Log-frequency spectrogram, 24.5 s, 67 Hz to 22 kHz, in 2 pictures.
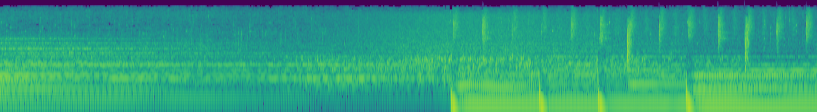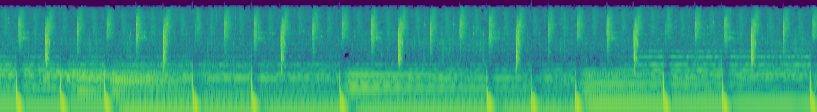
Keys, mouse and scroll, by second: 1.0-1.8 middle drag, 1.8 click, 2.2 x, 2.8 shift+a, 6.0-6.5 scroll up 2, 6.5-7.7 alt+right drag, 7.7-8.2 scroll up 4, 8.2-14.6 drag, 14.9-16.5 drag, 16.5 ctrl+x, 17.1 shift+a, 20.3 alt+right click, 21.1 scroll up 2, 21.5-23.8 drag.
